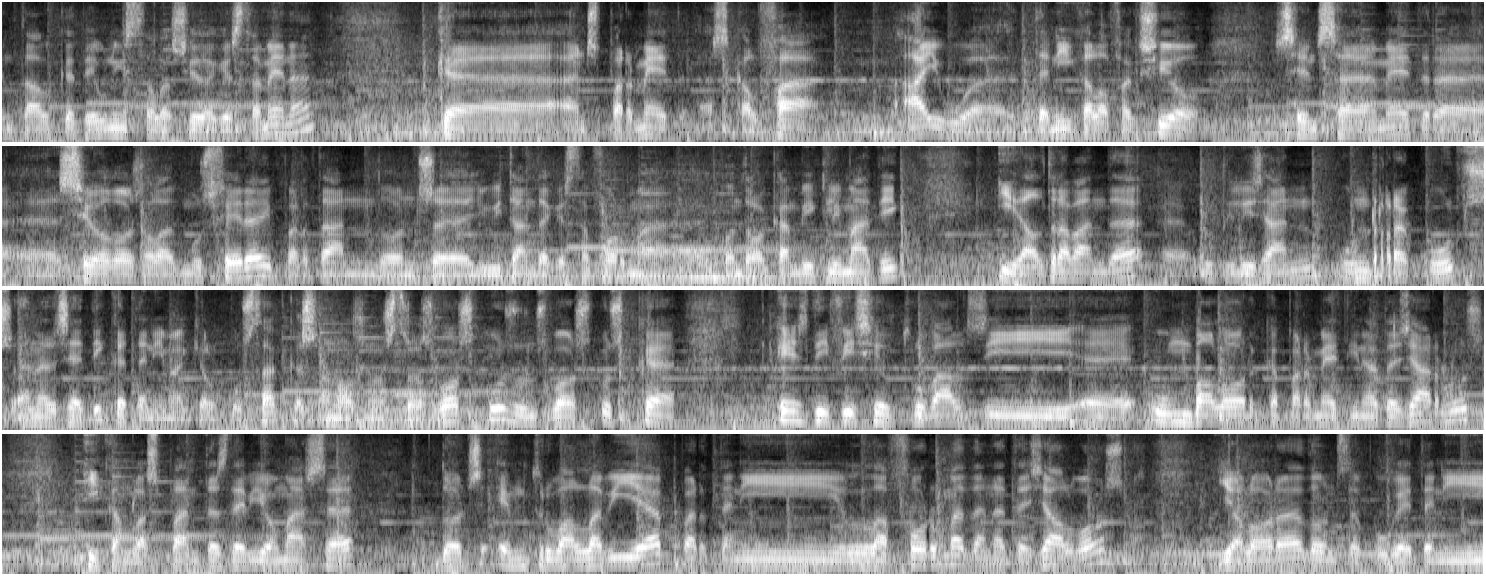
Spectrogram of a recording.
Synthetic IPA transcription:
ənt̪alˠkət̪eunəinst̪ələsioðəkɛst̪əmɛnə | kəːnspəɾmɛt̪əskəlˠfa | a̰jɣwət̪ənikələfəksio | sensəmɛt̪ɾəseɔðozələt̪musfɛɾəipəɾt̪and̪ɔnzɛʎujt̪and̪əkɛst̪əfoɾməkont̪ɾəlˠkambiklimat̪ik | iðalˠt̪ɾəβand̪ə | ut̪ilizanunrəkurz̥ənərʒɛt̪ikːət̪əniməkiəlˠkust̪at̪̚kəsonəlˠznɔst̪ɾəzβɔskuzunzβɔskuskə | ezðifisilˠt̪ɾuβalˠziɛumbəloɾkəpəɾmɛt̪inət̪əʒarluzikəmləsplant̪əzðəβiomasə | d̪ɔnzɛmt̪ɾuβat̪ləβ̞iəpəɾt̪əniləfoɾməðənət̪əʒaəlˠβɔsk | iəlɔɾəðɔnzðəpuɣɛt̪əni

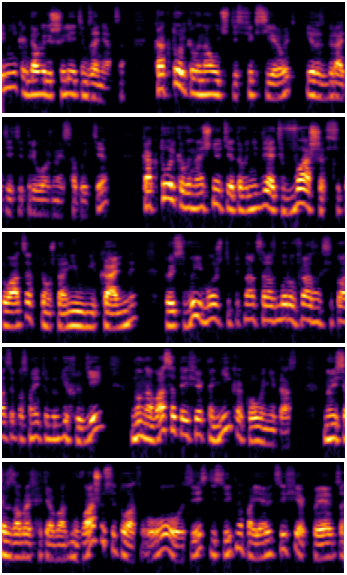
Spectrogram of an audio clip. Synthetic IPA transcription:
emʲɪnʲɪkɐɡ̚d̪avɨɾʲɪʂɨlʲɪɛtʲɪmzɐnʲa̰t̪sːə | kakt̪o̞lʲkəvɨnɐut͡ɕɪ̥tʲɪsʲfʲɪksʲiɾəvətʲiɾəzbʲɪɾatʲetʲɪt̪ɾʲɪvo̞ʐnɨjəsɐbɨtʲɪjə | kakt̪o̞lʲkəvɨnɐt͡ɕnʲotʲɪɛt̪əvnʲɪd̪ɾʲætʲvːaʂɨxsʲɪt̪ʊat̪sɨjəxpə̥t̪ɐmuʂt̪o̞ɐnʲiʊnʲɪkalʲnɨ | t̪o̞ɪsʲtʲvɨmo̞ʐɨtʲɪpʲɪt̪nat̪sə̥ɨtʲrɐzbo̞ɾəvəfraznɨxsʲɪt̪ʊat̪sɨipəsmɐt̪ɾetʲʊd̪ɾʊɡʲixlʲʉdʲejno̞nɐvasɛt̪əɪfʲe̞k̚t̪ənʲɪkɐko̞vənʲɪd̪ast̪̚ | no̞jesʲlʲɪrəzɐbɾatʲxɐtʲabɨɐd̪nuvaʂʊsʲɪt̪ʊat̪sɨjʊ̰ovzʲdʲesʲdʲɪjst̪vʲitʲɪlʲnəpɐjævʲɪt̪səɪfʲe̞k̚t̪̚pɐjævʲɪt̪sə

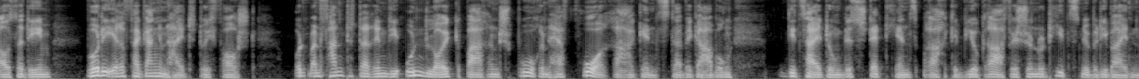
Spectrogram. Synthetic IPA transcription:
ʔaʊsɐdeːm | v̥ʊɐɾəʔiːʁ̞əfɛɐɡaŋənhaɪtd̥ʊɐçfɔʁʃt | ʔʊntmanfantd̥aʁɪndiːʔʊnlɔʏkb̥aːʁənʃpuːʁənhɛɐfoːɐʁaːɡənstɐbəɡaːbʊŋ | d̥iːt͡saɪtʊŋdɛsʃtɛtçənsb̥ʁaχtəbioɡʁaːfɪʃənotʰiːt͡sn̩ʔyːbɐdiːbaɪdn̩

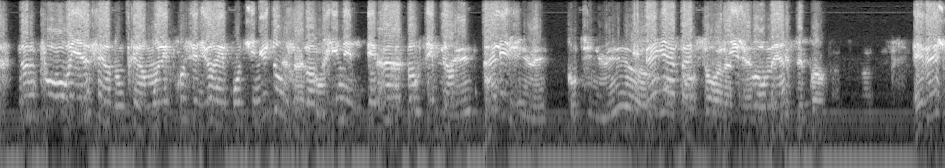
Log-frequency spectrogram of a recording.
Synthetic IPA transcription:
nunupuvɔ̃ʁjɛ̃fɛʁd̪ɔ̃kːlɛʁmɑ̃lepχɔsed̪yʁɛkɔ̃t̪inyd̪ɔ̃kʒavapχinezit̪epaapɑ̃ʁsiblɛ̃alezie | kɔ̃t̪inyeebɛ̃iljapad̪əsuʁiəmɔ̃mɛʁɛpa | ebɛ̃ʒ

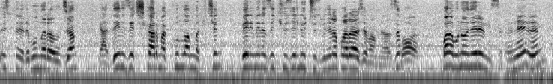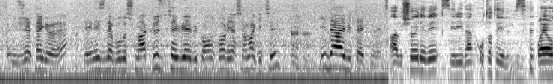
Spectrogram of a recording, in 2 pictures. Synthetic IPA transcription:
yst̪ʰyned̪ɛbunlˠaɾalˠɯd͡ʒam | jaːnid̪e̞nizɛt͡ʃʰɯ̥kaɾmakʰːulˠːanmaki̥t͡ʃʰin | be̞niminazicʰijyze̞lʲːiyt͡ʃjyzbilʲiɾɛpaɾad͡ʒamamlʲaːzɯmo | banabunaøne̞ɾiɾmisinøneɾiɾim | yzɾet̪ʰɛɟø̞ɾɛ | d̪e̞nizlʲɛbulˠuʃmakɾyst̪se̞vijɛbikʰo̞nfo̞ɾjaʃamakit͡ʃʰinhãɦãid̪ealʲbit̪ʰɛcmeaːbiʃø̞jlʲɛbise̞ɾijd̪æno̞t̪ʰo̞t̪ʰevimizɪaja

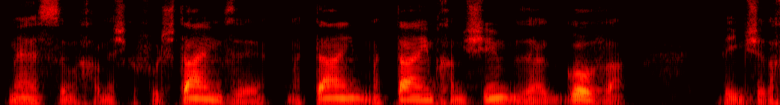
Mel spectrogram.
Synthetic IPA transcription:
meaesʁĩɱveχame̞ʃkḁfṵlʃtaimzemataimːataimχamiʃimzeaɡo̞va̰ | veimʃeta

